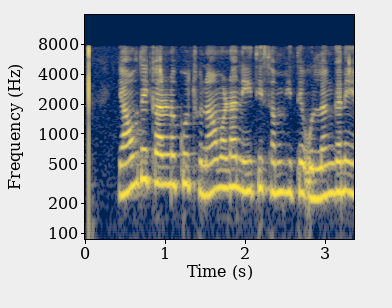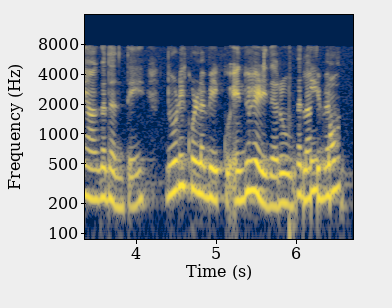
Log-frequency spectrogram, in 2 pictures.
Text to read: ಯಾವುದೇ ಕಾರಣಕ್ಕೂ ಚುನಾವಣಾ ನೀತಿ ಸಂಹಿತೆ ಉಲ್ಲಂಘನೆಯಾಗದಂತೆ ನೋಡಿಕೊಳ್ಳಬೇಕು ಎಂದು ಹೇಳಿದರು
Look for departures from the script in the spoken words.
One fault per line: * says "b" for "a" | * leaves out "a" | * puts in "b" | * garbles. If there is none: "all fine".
* garbles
